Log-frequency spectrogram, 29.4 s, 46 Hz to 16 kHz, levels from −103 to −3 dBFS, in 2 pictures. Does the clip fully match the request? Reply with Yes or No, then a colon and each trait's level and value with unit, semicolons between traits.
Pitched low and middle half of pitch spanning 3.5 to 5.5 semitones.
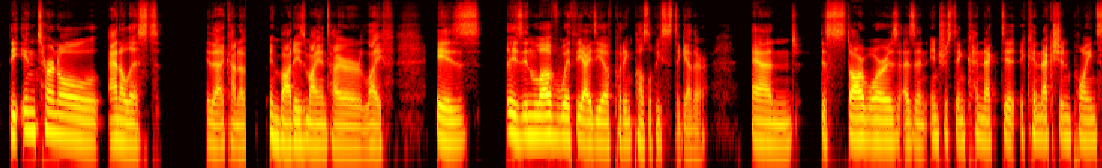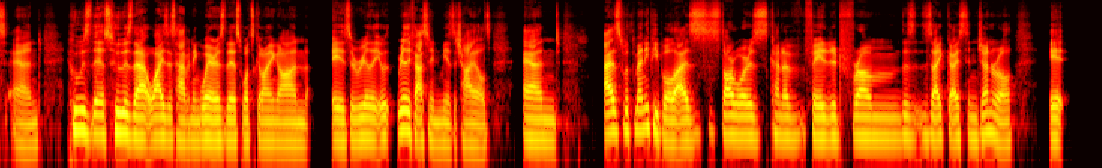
No: low, 130 Hz; average, 3.0 semitones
